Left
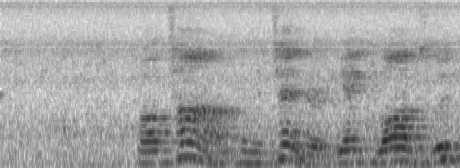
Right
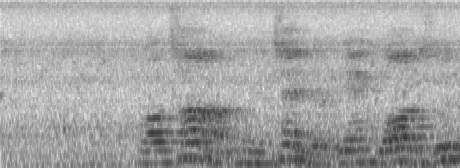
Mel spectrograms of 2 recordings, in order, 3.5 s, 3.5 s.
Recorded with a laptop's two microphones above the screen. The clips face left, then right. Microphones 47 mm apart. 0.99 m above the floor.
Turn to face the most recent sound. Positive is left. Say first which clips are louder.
# left 1 dB
turn(degrees=60)  # may be behind; listen again after turning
